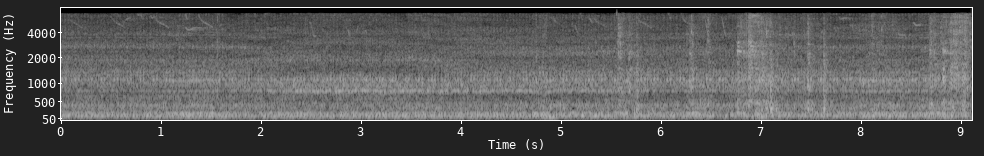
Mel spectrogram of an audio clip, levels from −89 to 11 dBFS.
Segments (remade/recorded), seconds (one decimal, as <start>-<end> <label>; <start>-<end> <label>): 0.0-2.4 recorded; 2.4-7.0 remade; 7.0-9.1 recorded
